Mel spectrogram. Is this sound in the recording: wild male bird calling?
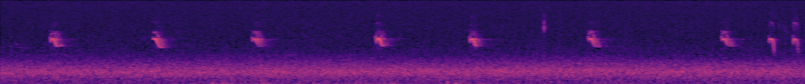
yes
